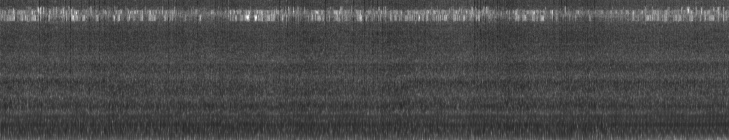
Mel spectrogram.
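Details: Honda and Mountfield petrol lawn mowers being run out of fuel for winterising: two small engines buzzing at steady even pitch, no surging or misfiring; normal running.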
